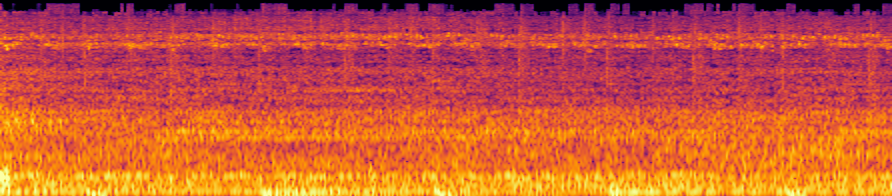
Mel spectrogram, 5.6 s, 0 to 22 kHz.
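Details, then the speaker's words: BMW E30 M44B19 at idle after fitting a new Stelox power steering pump with ATF Dexron II (green fluid previously used); wheel turned, slight low rumbles, no whine or groan from pump or roller, steering quiet. "Nasosul nu se aude bisa și rolicul"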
